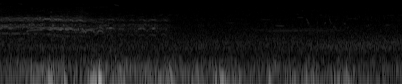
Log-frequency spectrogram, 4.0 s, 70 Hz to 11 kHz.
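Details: Wild horses of the Challis herd, Idaho, rescued after a 2012 helicopter roundup, roaming a preserve; a high wavering whinny in the first second and a half over low rumbling hoofbeats and ground noise.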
